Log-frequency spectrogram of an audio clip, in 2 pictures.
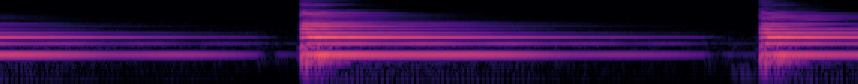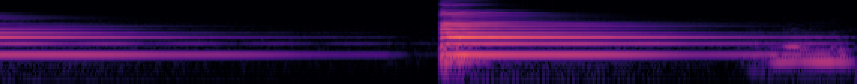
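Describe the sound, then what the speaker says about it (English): Three separate plucks of a guitar's top E string, each ringing out clearly and decaying slowly before the next is struck, played alone at a steady, unhurried pace for tuning. "So our top E string is going to sound like this."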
